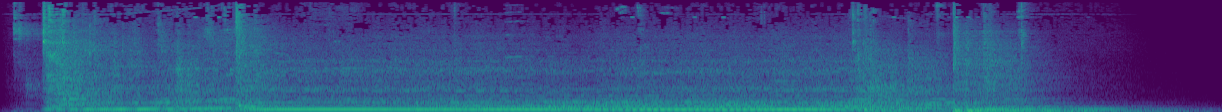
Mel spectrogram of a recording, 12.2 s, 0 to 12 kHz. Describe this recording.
0 Lift FULL
A scary, mecanical, big elevator I created with multiples plugins and layers of my lift recordings.
A combination of START + ON + STOP.
cranck, lift, metal, mecanic, elevator, creak, rattle, door, old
